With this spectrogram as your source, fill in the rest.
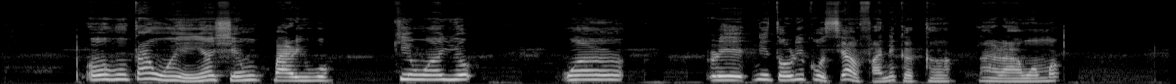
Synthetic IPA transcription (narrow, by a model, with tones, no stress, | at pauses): o˧hũ˧ta˦˨w̃ɔ̃˧e˨j̃ã˨˦ʃe˧n̩˦k͡pa˧ɾi˧wo˧ | ki˦w̃ɔ̃˦jo˦ | w̃ɔ̃˦ | ɾe˧nĩ˦to˧ɾi˦ko˦˨si˨˦a˦˨fa˨˦nĩ˨˦kã˧kã˧ | la˦ɾa˧a˧˨w̃ɔ̃˧mã˦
